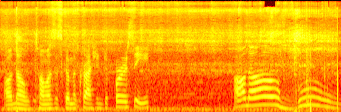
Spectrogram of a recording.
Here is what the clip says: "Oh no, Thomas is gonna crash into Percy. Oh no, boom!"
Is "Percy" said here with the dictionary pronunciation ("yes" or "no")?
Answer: yes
